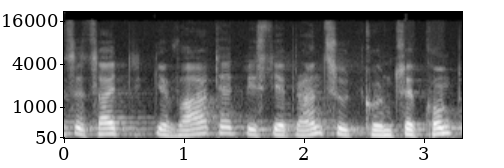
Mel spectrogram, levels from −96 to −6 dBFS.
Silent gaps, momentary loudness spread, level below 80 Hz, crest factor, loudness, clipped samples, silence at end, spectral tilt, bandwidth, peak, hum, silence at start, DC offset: none; 6 LU; -64 dBFS; 16 dB; -18 LUFS; under 0.1%; 0 s; -7.5 dB/octave; 16.5 kHz; -2 dBFS; none; 0 s; under 0.1%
